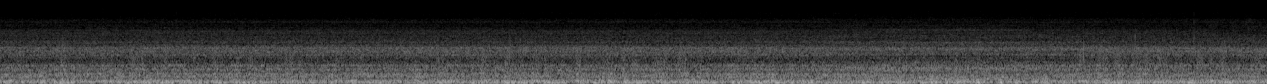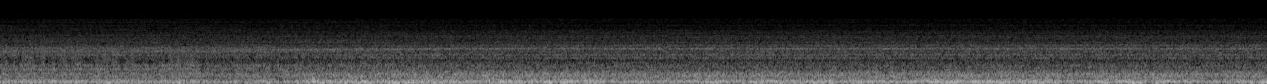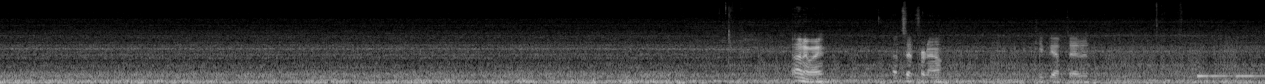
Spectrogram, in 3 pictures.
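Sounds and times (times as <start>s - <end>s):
steady mechanical running noise: 0.0s - 37.9s
faint high whine: 37.3s - 37.9s.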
